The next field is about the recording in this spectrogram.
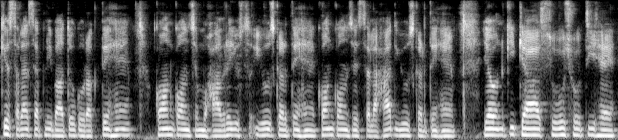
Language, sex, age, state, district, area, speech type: Urdu, male, 18-30, Uttar Pradesh, Ghaziabad, urban, spontaneous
